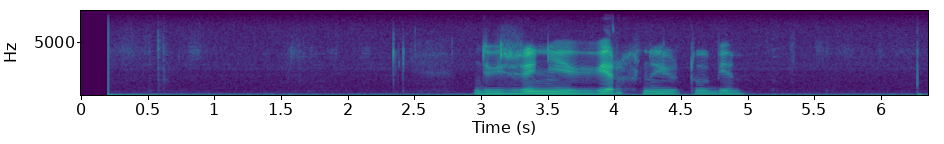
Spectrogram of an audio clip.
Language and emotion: Russian, neutral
